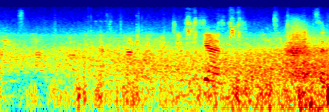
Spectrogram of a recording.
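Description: A woman's voice speaking over microphones, with a low engine rumble from passing traffic or an aircraft that fades out right at the end.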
